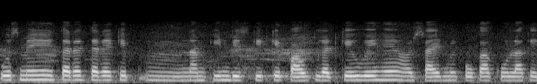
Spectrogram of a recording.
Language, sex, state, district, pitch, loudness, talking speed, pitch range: Hindi, female, Chhattisgarh, Balrampur, 195 Hz, -15 LUFS, 225 wpm, 185-200 Hz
